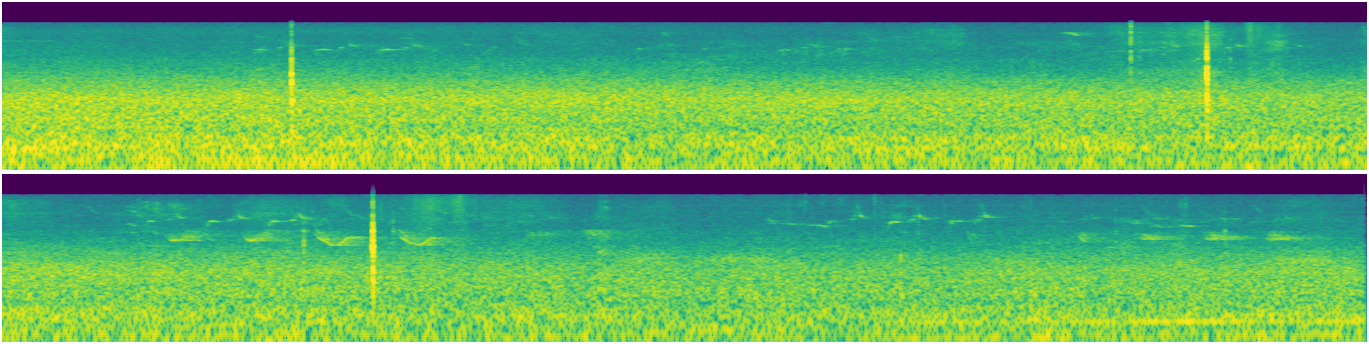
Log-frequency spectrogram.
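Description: A jet airliner high overhead rumbles distantly as it descends.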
